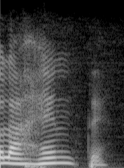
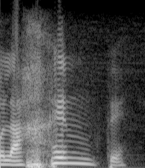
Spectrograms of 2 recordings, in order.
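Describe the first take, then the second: First: "la gente" said casually, the J just a light h; relaxed street J. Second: "gente" with a strong throaty J; "la gente" with a rasping velar J from the throat; careful classroom J. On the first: Teacher showing the everyday J. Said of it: "cuando estoy en la calle digo". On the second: Teacher demonstrating the J for beginners. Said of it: "en los niveles más bajos digo". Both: Shown as a demonstration.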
